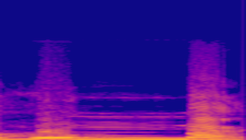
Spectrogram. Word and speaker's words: Allahumma: ialah apa sebutanya Allah Allahumma sebut Allahumma ha itu ejaannya dan bunyinya Allahumma puan-puan tak boleh baca Allahumma Allahumma tak boleh kena baca dua harakat Allahumma sebut Allahumma ini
